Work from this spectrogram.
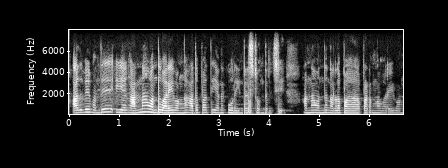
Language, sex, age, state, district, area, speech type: Tamil, female, 18-30, Tamil Nadu, Namakkal, urban, spontaneous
